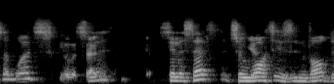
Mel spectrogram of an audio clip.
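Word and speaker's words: Scilicet: I pointed out that you could refer in the answer to Scrag as radiophony in the last, how do you pronounce that word? Silicet.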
